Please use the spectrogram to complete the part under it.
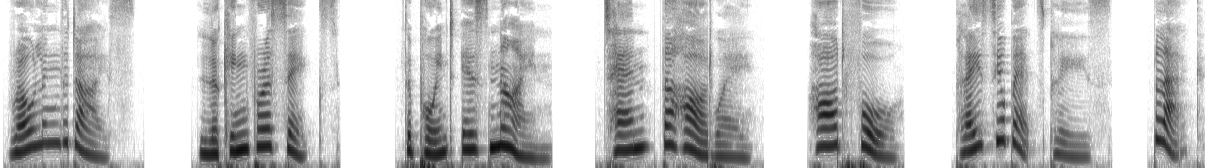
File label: character animation game voiceover; Craps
